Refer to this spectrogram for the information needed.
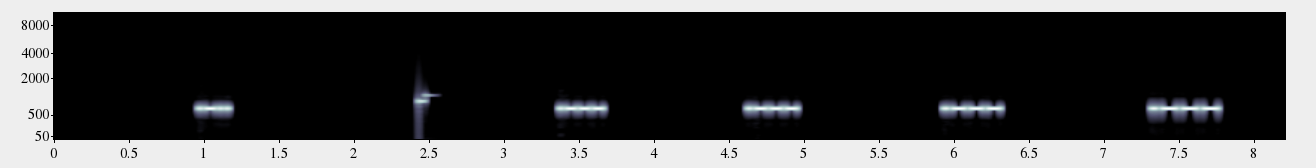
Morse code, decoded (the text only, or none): L J J J J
